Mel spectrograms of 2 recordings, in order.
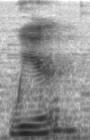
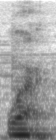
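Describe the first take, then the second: First: The word is said at a slower pace. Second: The word is said at a faster pace.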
